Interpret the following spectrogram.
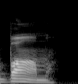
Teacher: B-O-M-B is just pronounced bomb, not bomb. The B is completely silent.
